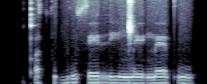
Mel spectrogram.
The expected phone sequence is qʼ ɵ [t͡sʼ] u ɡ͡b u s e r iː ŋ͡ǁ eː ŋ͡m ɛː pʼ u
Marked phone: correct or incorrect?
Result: correct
